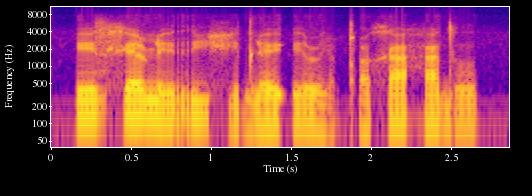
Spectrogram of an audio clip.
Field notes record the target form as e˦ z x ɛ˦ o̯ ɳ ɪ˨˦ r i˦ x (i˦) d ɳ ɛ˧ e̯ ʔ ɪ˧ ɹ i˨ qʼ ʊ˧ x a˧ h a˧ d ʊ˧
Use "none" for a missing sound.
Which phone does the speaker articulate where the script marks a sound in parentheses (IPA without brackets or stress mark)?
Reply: i˨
